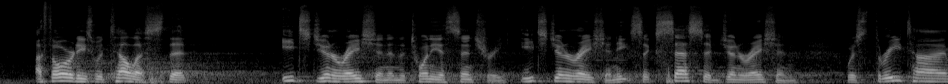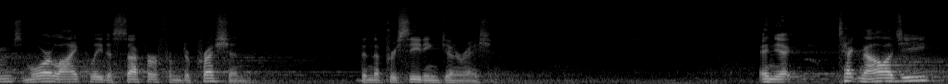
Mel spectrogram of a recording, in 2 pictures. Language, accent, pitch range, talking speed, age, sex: English, American, 110-135 Hz, 100 wpm, 50-69, male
